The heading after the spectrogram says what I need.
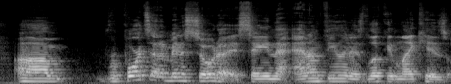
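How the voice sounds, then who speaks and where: Here a man talks at a fairly quick pace. Noticeable background noise and audible room echo are present. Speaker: fantasy football podcast host. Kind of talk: solo podcast commentary. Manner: monotone; usually loud.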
